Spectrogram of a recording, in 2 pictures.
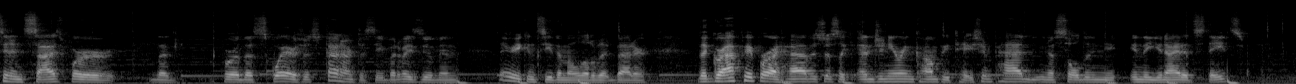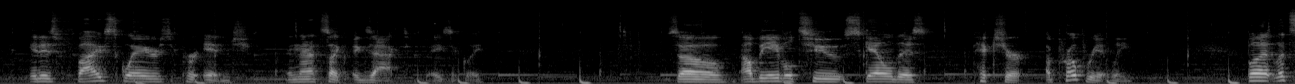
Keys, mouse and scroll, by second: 1.9-2.4 ctrl+scroll up 6, 2.8-3.6 ctrl+scroll up 5, 4.4 scroll up 1, 16.6 click, 17.2 click, 17.6 click, 18.0 click, 18.4 click, 19.0 middle click, 19.0 scroll down 4, 19.1 middle click, 25.5 click.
